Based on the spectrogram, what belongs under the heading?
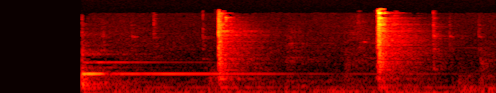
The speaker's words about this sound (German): Die Wanduhr schnurrte dazwischen lauter und lauter, aber sie konnte nicht schlagen.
